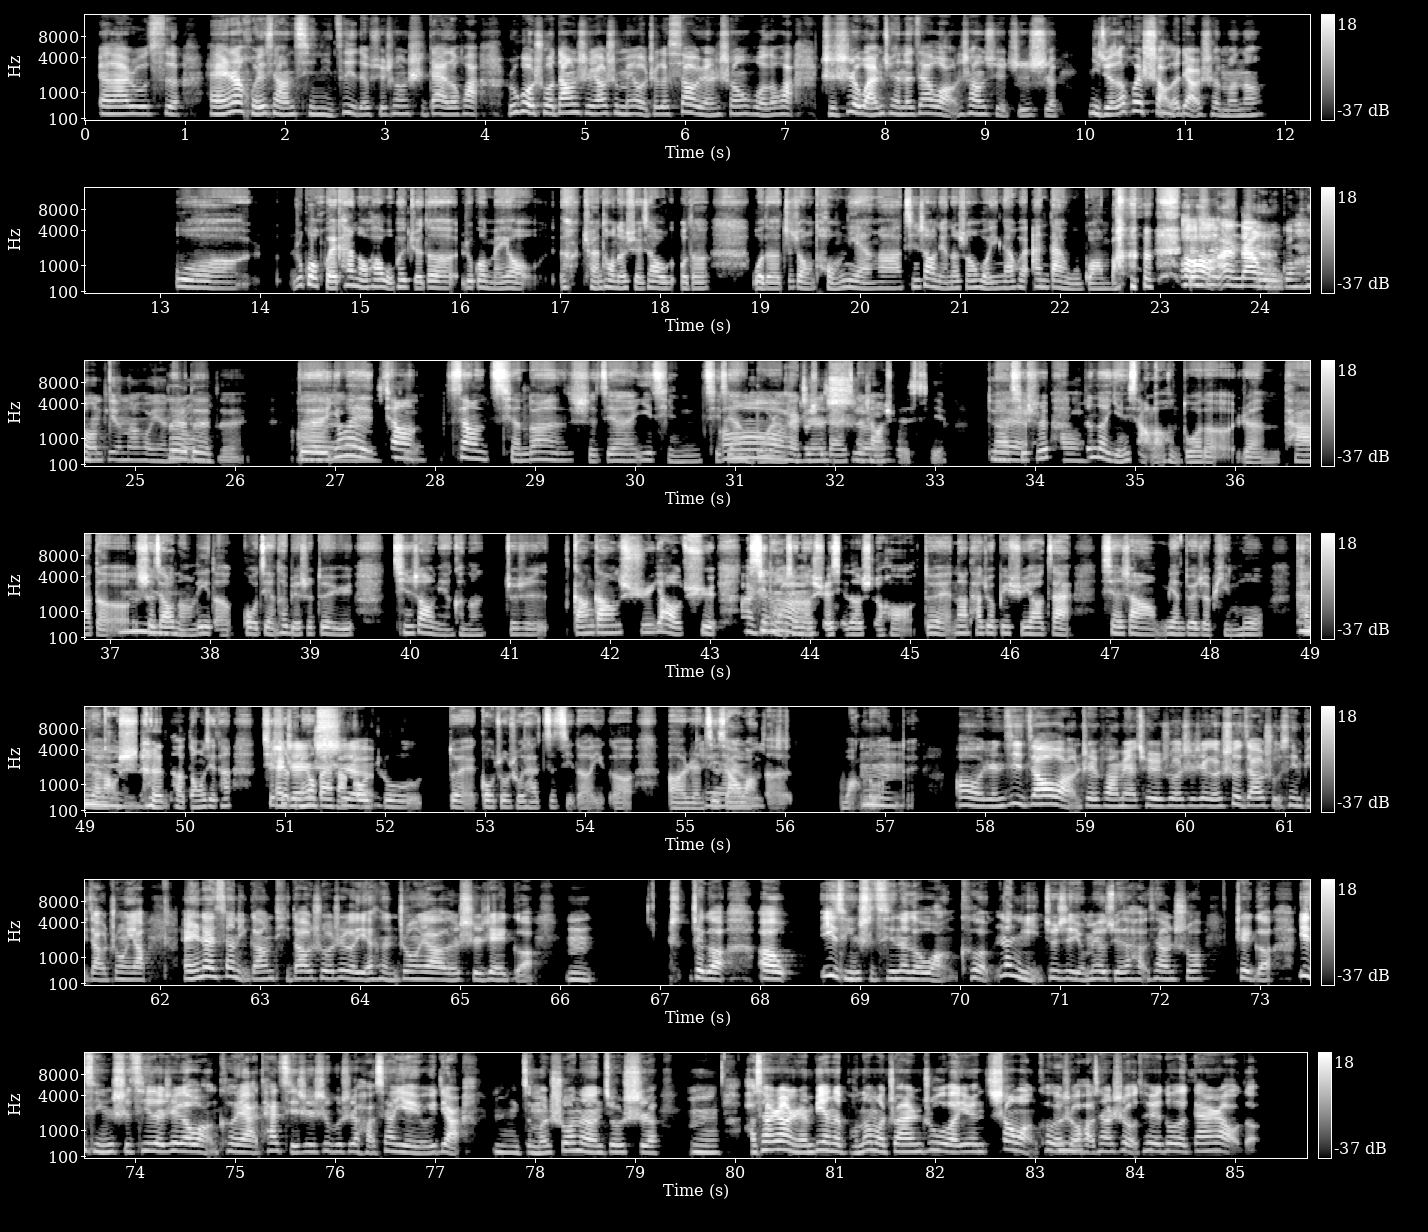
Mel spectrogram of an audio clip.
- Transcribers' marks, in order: chuckle; laughing while speaking: "哦"; laughing while speaking: "吧"; laugh; laughing while speaking: "光"; other background noise; laughing while speaking: "重"; surprised: "啊，真的啊？"; chuckle; swallow
- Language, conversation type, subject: Chinese, podcast, 未来的学习还需要传统学校吗？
